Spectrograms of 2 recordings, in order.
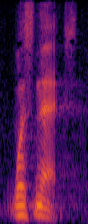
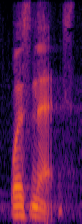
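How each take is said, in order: Both takes have the same delivery.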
